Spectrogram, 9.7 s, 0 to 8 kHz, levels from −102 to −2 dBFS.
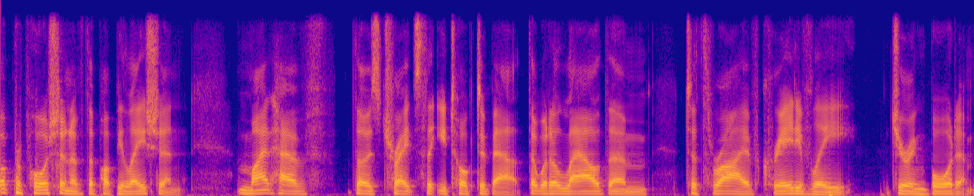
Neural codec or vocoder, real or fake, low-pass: none; real; 7.2 kHz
